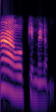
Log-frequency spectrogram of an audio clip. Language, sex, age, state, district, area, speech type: Kannada, female, 30-45, Karnataka, Gadag, rural, conversation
